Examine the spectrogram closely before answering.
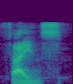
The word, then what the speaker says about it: Fajans: Por isso que tem que falar fence, pessoal. Em polonês, o J tem som de I. Bem, então pronúncia correta finance.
